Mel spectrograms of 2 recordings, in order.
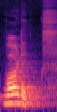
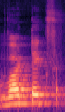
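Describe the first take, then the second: First: The r sound after the first vowel is silent. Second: The r sound after the first vowel is pronounced. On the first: The speaker calls it right. "వర్టెక్స్ అని పలకాలి. ఇక్కడ ఆర్ అనేది silent" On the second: The speaker calls it wrong. "So మనం వర్టెక్స్ అని అనకూడదు"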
